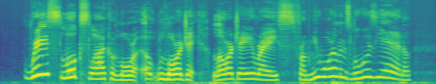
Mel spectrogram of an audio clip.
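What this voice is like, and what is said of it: Poor put-on Southern US accent. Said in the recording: “I did a bit of a terrible Southern accent right there.”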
